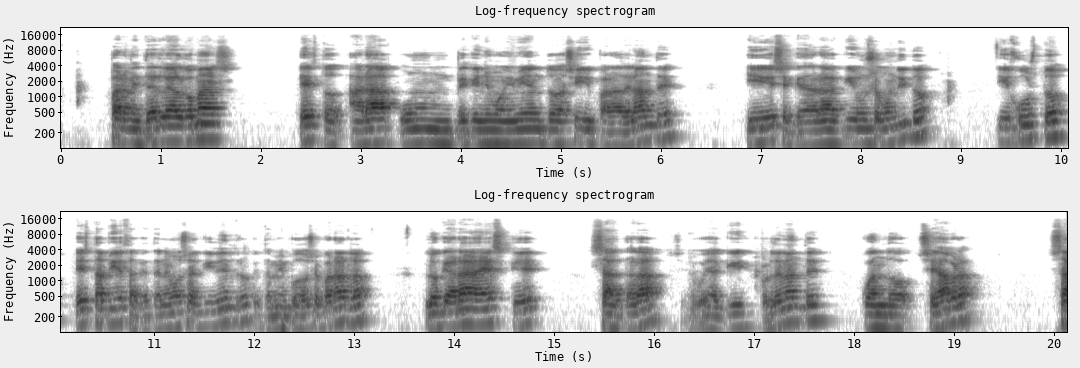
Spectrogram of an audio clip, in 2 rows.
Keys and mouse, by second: 0.9 g, 3.4 right click, 4.1 g, 8.1-9.1 shift+middle drag, 9.1-9.4 right drag, 9.4-11.0 middle drag, 10.7 Tab, 11.0 right click, 11.7 l, 12.5 p, 13.0 Tab, 13.2 right click, 13.6-20.1 middle drag, 16.4 alt+q, 20.0 g.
